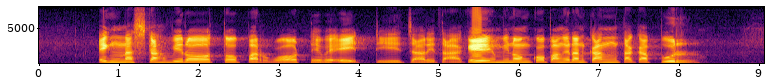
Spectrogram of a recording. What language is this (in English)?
Javanese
